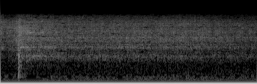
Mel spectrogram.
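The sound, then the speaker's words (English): A rain stick being turned, giving a steady, bright rushing hiss like running water that holds evenly for a couple of seconds after a short tap at the start. No one speaks. “Turn it like this, it sounds just like running water. That's why Native Americans thought it would make rain.”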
